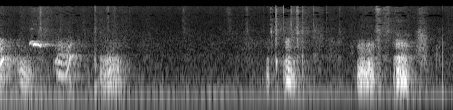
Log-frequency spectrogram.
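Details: Pomeranian puppies playing, a high thin whimper opening, then short nasal yips and grunts spaced about a second apart, two louder yaps near the end, over a low steady hum.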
